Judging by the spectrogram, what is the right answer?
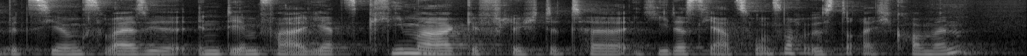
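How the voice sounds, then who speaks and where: Against noticeable background noise, a woman talks at a fairly quick pace in a medium pitch. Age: 20s. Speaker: student podcast host. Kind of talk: casual chat. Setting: studio.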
